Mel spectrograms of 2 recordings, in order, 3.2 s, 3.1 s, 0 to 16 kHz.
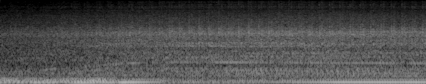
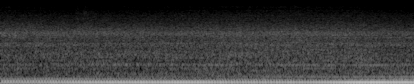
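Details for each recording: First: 1993 Honda Prelude, 5-speed manual, 223,000 miles, started after two years sitting: smooth, steady hum with no knocking or misfire but RPMs slightly high, owner suspects clogged EGR, bad plugs or bad fuel; normal running. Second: 1993 Honda Prelude, 5-speed manual, 223,000 miles, first start after two years sitting: steady smooth drone creeping up, idling high; suspected clogged EGR, bad plugs or bad fuel.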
